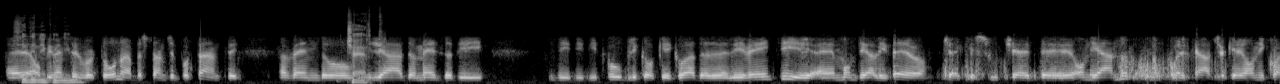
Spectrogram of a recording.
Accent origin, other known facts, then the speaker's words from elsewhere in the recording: England, United Kingdom; Italian is a second language; Io sono inglese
